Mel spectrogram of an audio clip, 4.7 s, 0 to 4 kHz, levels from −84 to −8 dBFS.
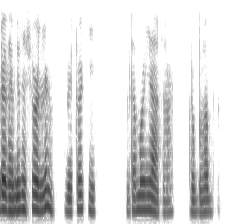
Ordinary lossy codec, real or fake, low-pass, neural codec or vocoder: AAC, 32 kbps; fake; 3.6 kHz; autoencoder, 22.05 kHz, a latent of 192 numbers a frame, VITS, trained on one speaker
